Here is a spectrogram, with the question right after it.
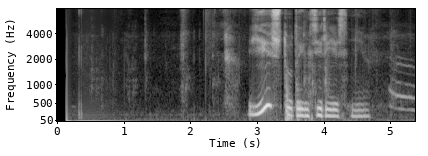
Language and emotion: Russian, sad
